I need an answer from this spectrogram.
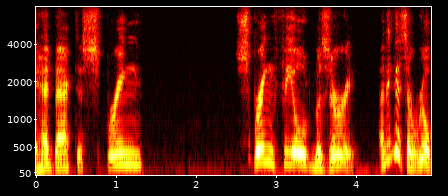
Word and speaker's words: Missouri: Springfield Missouri is Springfield Missouri for those of you that don't know how to say the state correctly Springfield Missouri or Missouri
